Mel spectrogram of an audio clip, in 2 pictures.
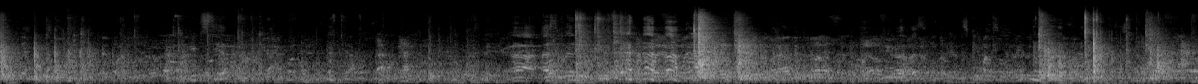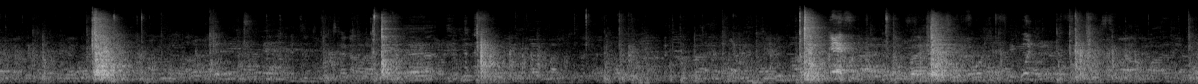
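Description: A foosball ball clacks sharply against rods and walls of a table.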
